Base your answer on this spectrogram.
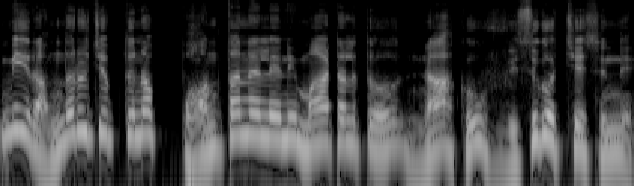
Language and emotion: Telugu, disgusted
